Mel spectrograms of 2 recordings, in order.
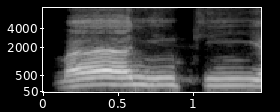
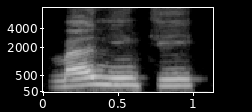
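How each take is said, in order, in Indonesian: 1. Vokal pertama dibaca panjang. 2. Vokal pertama dibaca pendek. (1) "Bacanya pan, panjang" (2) "Tapi kalau pendek, maliki raja"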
